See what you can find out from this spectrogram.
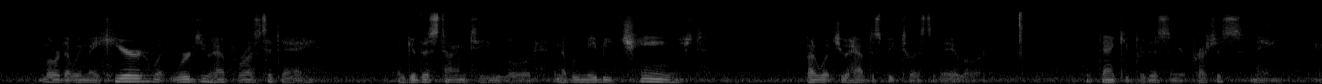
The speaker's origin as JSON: {"language": "English", "region": "Minnesota", "country": "United States", "tie": "born or raised there", "said": "so I grew up in Minnesota, and I went to a Lutheran church."}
